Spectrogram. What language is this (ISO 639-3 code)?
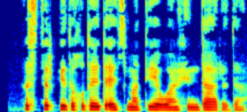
pus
